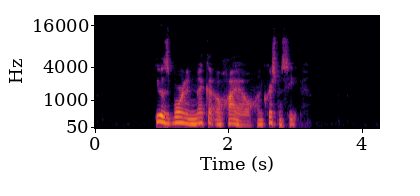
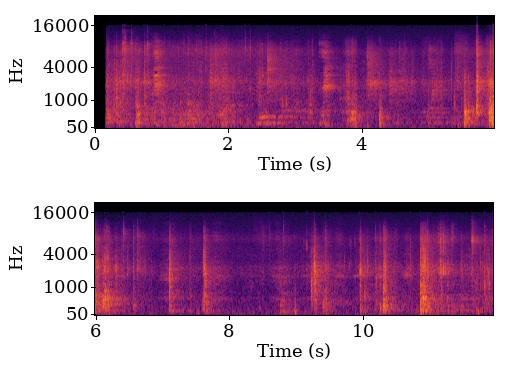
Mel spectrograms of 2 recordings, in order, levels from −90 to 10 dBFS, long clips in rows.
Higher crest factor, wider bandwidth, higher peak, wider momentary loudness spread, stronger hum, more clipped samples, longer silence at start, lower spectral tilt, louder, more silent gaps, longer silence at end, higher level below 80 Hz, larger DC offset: second, 20 dB vs 26 dB; second, 11 kHz vs 17 kHz; second, -8 dBFS vs 0 dBFS; second, 12 LU vs 18 LU; neither; neither; first, 0.9 s vs 0.15 s; first, -7.5 dB/octave vs -2.5 dB/octave; about the same, -26 LUFS vs -24 LUFS; neither; first, 1.25 s vs 0 s; second, -62 dBFS vs -52 dBFS; neither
